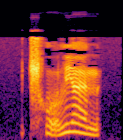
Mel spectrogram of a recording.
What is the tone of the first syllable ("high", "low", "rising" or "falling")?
low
